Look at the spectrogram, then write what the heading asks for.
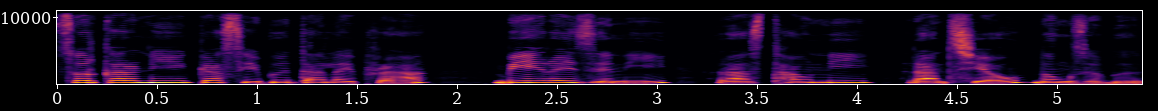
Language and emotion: Bodo, neutral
